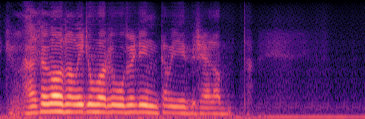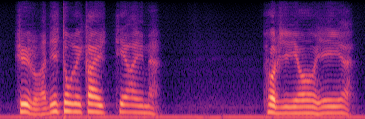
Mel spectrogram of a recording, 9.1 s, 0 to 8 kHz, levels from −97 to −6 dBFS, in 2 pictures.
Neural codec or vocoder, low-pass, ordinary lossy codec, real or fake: codec, 16 kHz, 0.5 kbps, FunCodec, trained on Chinese and English, 25 frames a second; none; none; fake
